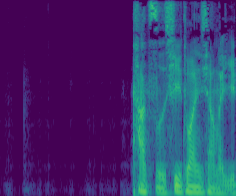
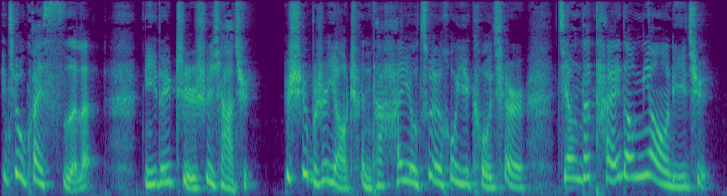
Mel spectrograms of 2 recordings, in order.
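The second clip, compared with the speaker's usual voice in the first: much higher woman's voice, urgent and worried; anxious wife. Acted. Wife waking her husband in the garden, anxious and high-pitched. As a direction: shake your husband awake in alarm.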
